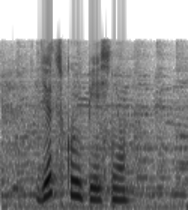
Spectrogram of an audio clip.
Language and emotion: Russian, neutral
